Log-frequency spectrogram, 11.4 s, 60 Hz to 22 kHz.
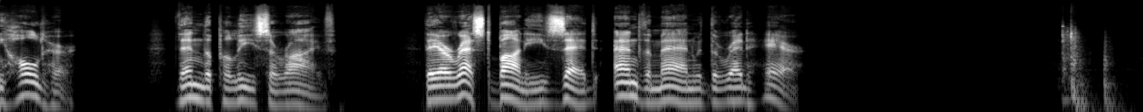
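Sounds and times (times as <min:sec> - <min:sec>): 
speech: 0:00.0 - 0:00.8, 0:01.8 - 0:03.4, 0:04.2 - 0:08.0
locked fire exit door pushed and rattled against its lock: 0:10.6 - 0:11.4.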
